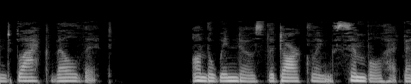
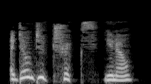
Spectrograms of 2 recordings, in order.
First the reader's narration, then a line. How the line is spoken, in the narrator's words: I snapped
